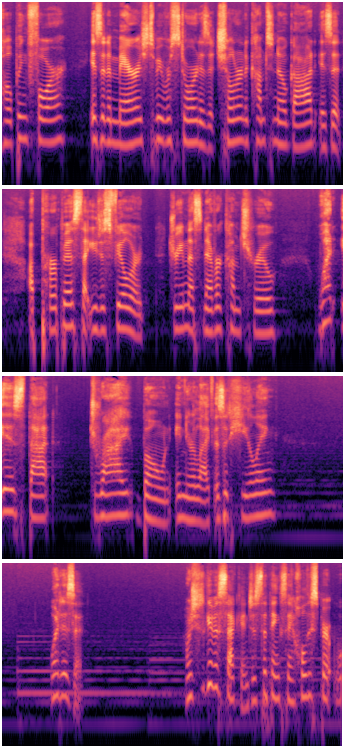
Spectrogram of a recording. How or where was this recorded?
live audience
